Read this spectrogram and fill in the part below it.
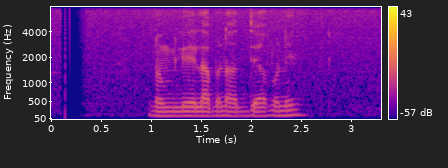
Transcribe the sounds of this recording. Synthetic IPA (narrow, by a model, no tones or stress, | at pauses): nɔmlielabənad̪japone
